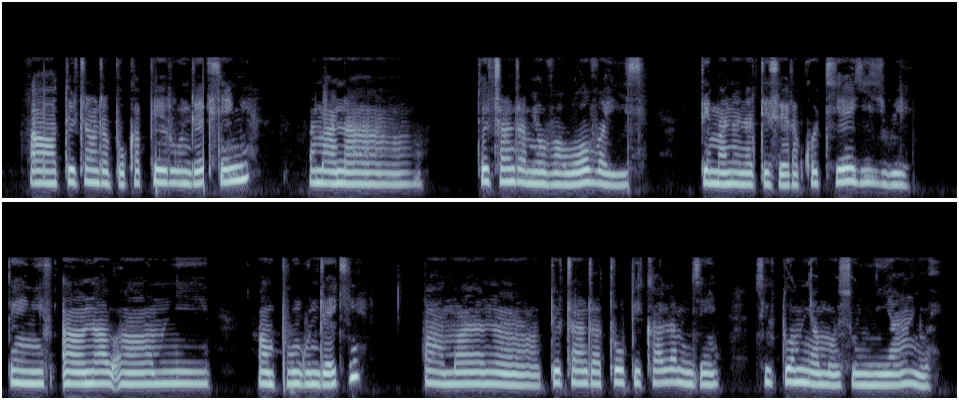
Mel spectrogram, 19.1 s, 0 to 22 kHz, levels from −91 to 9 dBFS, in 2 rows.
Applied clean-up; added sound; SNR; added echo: none; none; none; none.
